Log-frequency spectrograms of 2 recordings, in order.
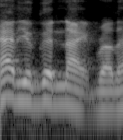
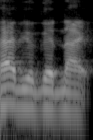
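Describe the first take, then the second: First: Said in the usual way. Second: Softer, lower trailing "Have you a good night"; soft farewell. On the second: Retold or imitated. Guest softly telling reporter good night while walking off. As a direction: let "Have you a good night" fade off gently as you walk away. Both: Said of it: "I was like".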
